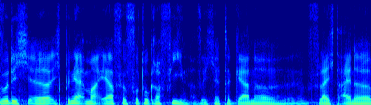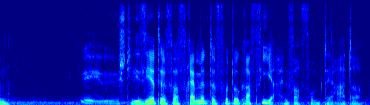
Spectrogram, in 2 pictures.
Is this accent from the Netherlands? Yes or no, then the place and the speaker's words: no; Essen, North Rhine-Westphalia, Germany; moved away; ich komme aus dem Pott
